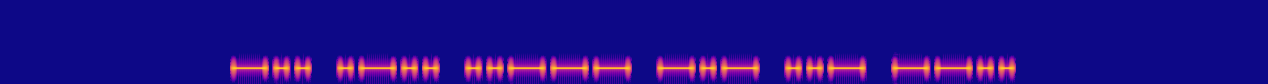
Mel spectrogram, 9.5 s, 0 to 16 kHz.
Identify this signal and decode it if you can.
Morse code, heard as a keyed tone, about 15 wpm, 700 Hz. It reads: DL2KUZ
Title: DXCC-100 Call Signs - 6 Characters - 15wpm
